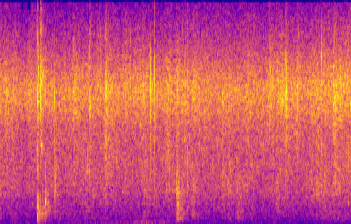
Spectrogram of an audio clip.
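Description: Heavy rain pouring steadily, with two sharp clicks, one about half a second in and a smaller one about two seconds in.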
